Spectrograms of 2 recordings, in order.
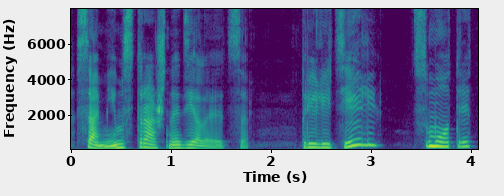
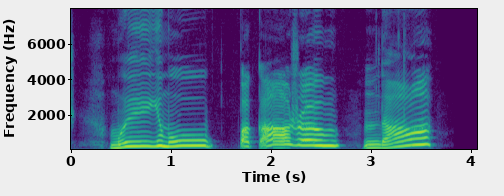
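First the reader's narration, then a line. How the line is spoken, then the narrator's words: Mosquitoes squeaking. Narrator (Russian): комары ... пищат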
